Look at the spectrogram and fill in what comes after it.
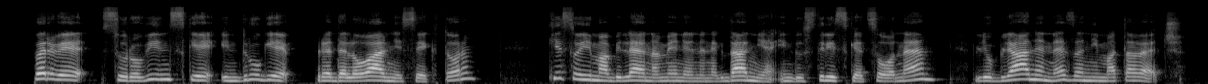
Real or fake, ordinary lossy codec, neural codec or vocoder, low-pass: fake; Opus, 16 kbps; codec, 44.1 kHz, 7.8 kbps, DAC; 14.4 kHz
